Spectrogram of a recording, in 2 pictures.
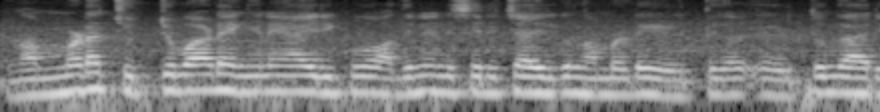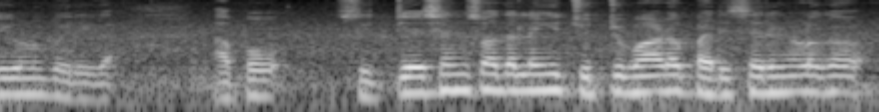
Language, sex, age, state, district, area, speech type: Malayalam, male, 45-60, Kerala, Palakkad, rural, spontaneous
